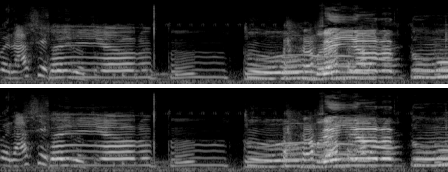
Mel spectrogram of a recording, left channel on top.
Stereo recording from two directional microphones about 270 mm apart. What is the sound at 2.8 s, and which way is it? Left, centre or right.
Speech, centre.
